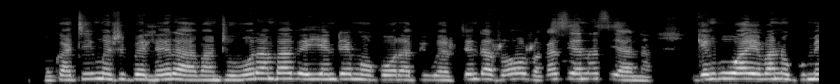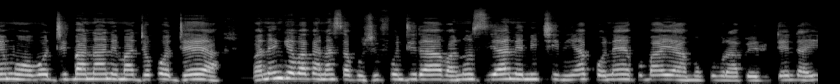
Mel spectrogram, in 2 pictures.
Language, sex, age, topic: Ndau, female, 36-49, health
